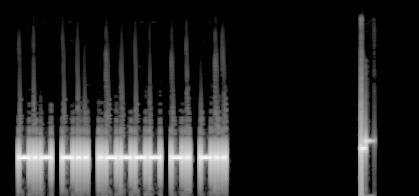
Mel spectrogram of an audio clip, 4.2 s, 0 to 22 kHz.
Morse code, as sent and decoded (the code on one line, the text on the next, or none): -.- -.. .---- -. -..
KD1ND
